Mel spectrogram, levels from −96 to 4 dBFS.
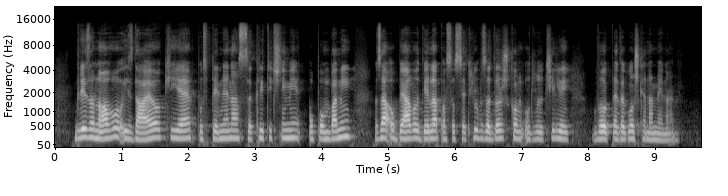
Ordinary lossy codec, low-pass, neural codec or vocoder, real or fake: none; 14.4 kHz; codec, 32 kHz, 1.9 kbps, SNAC; fake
